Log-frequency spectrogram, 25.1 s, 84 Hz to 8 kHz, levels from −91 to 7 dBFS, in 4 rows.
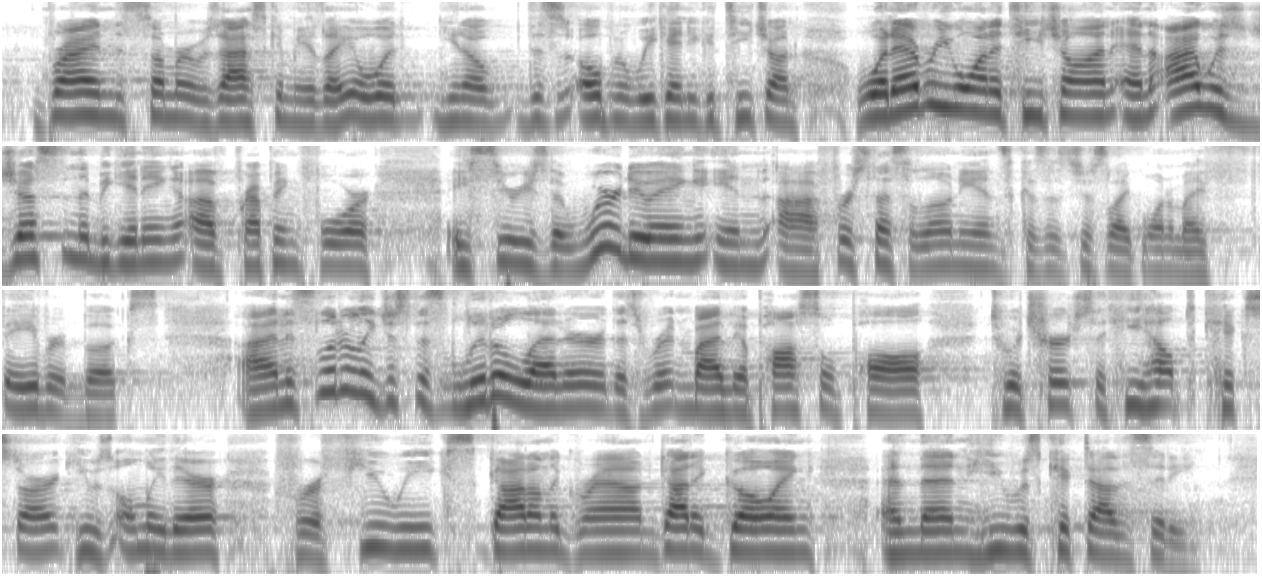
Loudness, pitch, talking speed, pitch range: -30 LUFS, 180 Hz, 235 wpm, 165-195 Hz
